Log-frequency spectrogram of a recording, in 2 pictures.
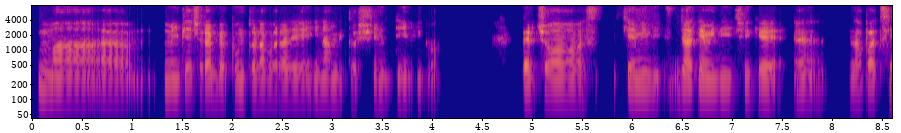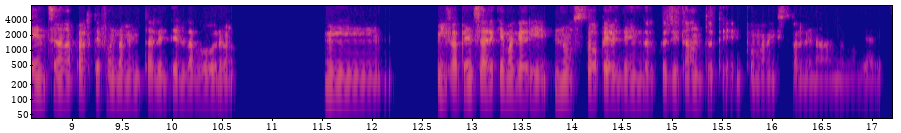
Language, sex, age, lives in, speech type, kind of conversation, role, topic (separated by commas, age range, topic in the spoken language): Italian, male, 18-19, Italy, conversation, unstructured, none, Come ti prepari prima di una negoziazione importante al lavoro?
